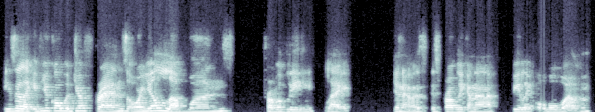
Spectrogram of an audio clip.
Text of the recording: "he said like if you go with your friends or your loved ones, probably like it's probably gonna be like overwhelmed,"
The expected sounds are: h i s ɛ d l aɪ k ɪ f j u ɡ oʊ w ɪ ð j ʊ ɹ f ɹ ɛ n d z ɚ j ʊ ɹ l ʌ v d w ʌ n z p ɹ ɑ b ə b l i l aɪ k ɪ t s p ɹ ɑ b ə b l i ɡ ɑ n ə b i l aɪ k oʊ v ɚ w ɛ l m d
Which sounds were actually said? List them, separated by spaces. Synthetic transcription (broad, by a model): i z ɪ l aɪ k ɪ f j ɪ ɡ oʊ w ɪ ð j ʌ ɹ f ɹ ɛ n d z ɚ j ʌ l ʌ v w ʌ n z p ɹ ɑ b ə b l i l aɪ k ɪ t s p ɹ ɑ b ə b l i ɡ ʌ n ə b i l aɪ k oʊ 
